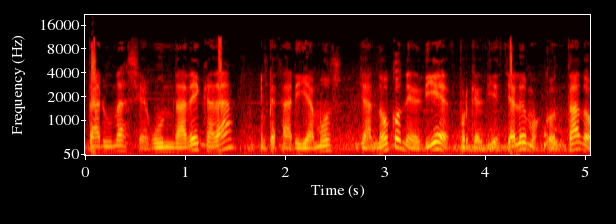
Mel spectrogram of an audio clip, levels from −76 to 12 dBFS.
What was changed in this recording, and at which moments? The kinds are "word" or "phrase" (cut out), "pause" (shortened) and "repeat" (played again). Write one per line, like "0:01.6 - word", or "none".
none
